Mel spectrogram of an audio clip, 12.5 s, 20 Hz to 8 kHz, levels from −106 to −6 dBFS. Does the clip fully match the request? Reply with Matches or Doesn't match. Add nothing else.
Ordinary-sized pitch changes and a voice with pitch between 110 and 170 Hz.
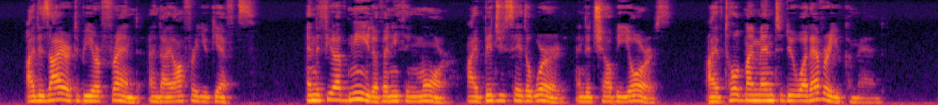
Matches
